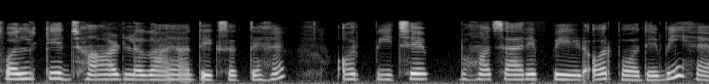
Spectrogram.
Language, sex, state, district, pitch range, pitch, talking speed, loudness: Hindi, female, Maharashtra, Aurangabad, 215-245 Hz, 230 Hz, 135 wpm, -16 LUFS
